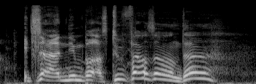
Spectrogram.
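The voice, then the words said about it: Imitates another person's voice. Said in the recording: “do an impression ... That's spot on. I can only imagine that's exactly what he sounds like.”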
